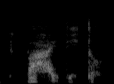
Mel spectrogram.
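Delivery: hushed whisper. Real, not acted. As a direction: whisper so nobody hears. Same words whispered.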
